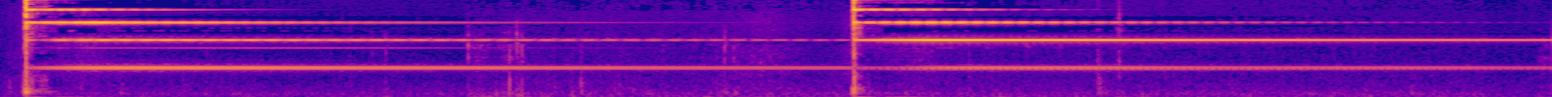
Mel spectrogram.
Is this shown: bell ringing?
yes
